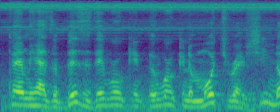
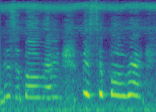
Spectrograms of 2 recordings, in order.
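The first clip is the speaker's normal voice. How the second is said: frantic calling; 4 dB louder than usual. Retold or imitated. Annette shaking him.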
